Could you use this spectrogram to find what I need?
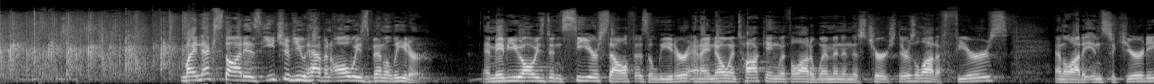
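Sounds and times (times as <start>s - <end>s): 
crowd clapping: 0.0s - 2.3s
speech: 1.8s - 11.5s.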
